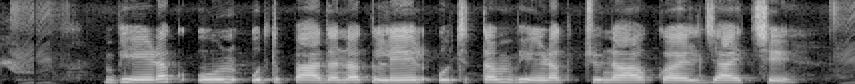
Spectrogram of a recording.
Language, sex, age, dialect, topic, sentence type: Maithili, female, 18-24, Southern/Standard, agriculture, statement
